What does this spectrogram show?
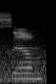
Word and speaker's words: Sims: Last name is Sims, like the video game, Sims.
